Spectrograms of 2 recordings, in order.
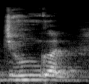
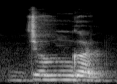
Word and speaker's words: जंगल: जैसे कि मैं ये शब्द पढ़ती हूँ जंगल, यहाँ पर बच्चों देखो अ के साथ न साइलेंट आता है, जंगल।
